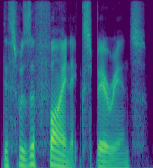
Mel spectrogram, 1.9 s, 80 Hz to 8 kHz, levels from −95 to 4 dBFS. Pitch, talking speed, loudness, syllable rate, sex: 110 Hz, 155 wpm, -20 LUFS, 4.4 syllables/s, male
